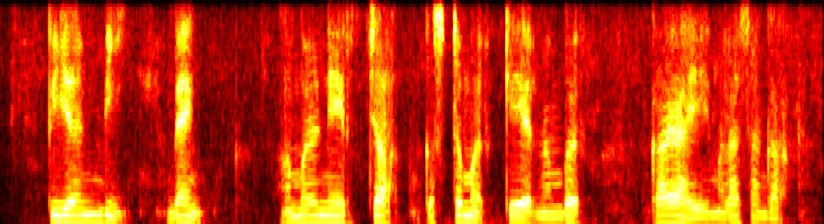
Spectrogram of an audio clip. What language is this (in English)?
Marathi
